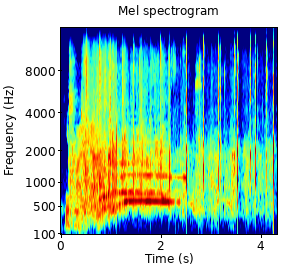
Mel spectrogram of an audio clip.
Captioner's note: audience applauding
